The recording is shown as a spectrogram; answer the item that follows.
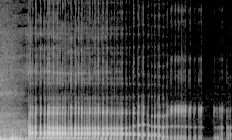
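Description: A man's drawn-out, creaky hesitation sound ("э-э"), a low rattling drone of the voice that fades away over about two seconds.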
